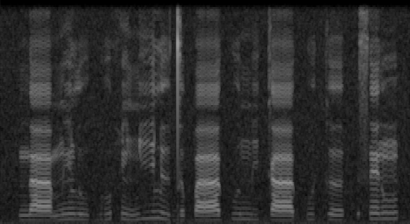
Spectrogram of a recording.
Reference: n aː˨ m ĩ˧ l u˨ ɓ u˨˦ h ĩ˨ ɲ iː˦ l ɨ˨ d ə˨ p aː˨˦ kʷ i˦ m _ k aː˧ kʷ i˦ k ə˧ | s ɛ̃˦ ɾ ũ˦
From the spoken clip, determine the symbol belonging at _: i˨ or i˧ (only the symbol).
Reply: i˧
